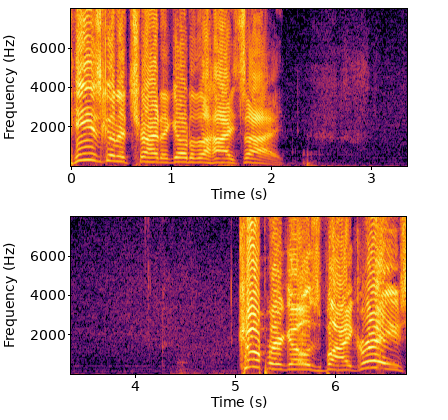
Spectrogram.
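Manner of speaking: rising, shouted finish-line call; excited race call. Real, not acted. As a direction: call the last lap at full voice.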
